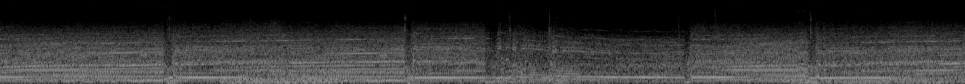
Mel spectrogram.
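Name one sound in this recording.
A racing car engine roars loudly, rising in pitch and dropping sharply at each gear change.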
